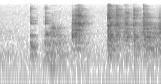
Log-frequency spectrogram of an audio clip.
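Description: A red plastic bandsaw blade guard being slid onto the blade guide post and pressed into place, giving a few light clicks and clinks.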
